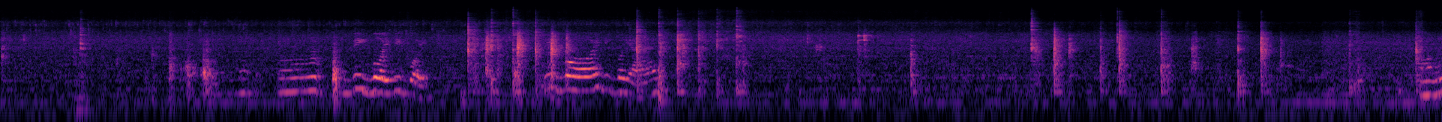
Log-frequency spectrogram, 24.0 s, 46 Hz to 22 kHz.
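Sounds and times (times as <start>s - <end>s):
utensil clanking in pan: 2.4s - 3.7s, 7.7s - 12.6s, 13.5s - 15.4s, 17.1s - 21.5s.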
